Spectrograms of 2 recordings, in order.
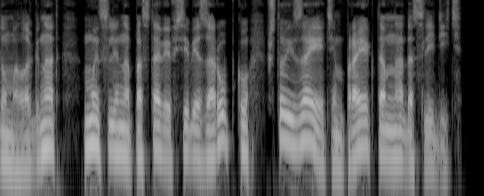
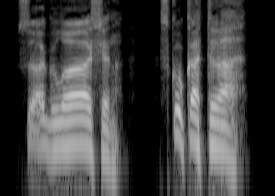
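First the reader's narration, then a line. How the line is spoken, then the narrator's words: Glum agreement, boar. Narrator (Russian): согласился кабан, уныло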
